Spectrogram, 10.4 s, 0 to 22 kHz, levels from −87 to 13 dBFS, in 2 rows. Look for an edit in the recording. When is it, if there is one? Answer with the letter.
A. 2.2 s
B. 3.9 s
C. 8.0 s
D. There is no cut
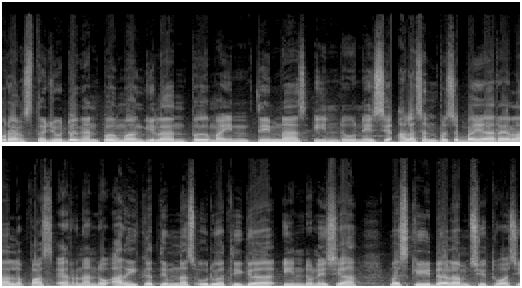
B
